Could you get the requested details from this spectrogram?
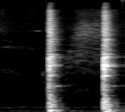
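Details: Gaming chair swivelled: two loud, hollow knocks, popping racket like broken bearings, chair knackered; swivel base bearing cracked and dry.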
